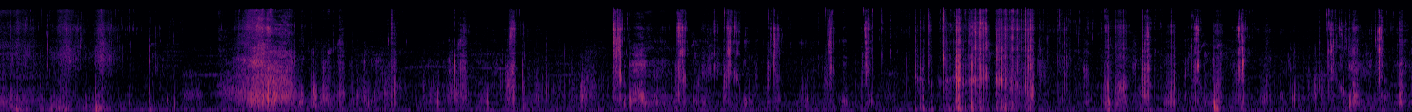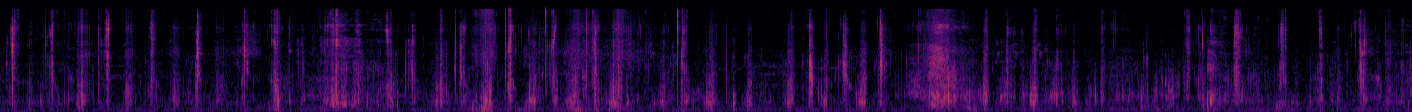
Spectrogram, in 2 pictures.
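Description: Close-miked eating: fingers mixing rice with fish head curry on a banana leaf, and mouthfuls chewed and crunched, with many small wet clicks and smacks and a few louder bursts of chewing.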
